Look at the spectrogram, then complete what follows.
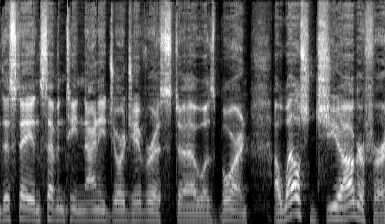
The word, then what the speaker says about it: Everest: So apparently it's Everest. Uh-huh. Eve, Adam and Eve 할 때 Eve rest. Right, so it's George Everest.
